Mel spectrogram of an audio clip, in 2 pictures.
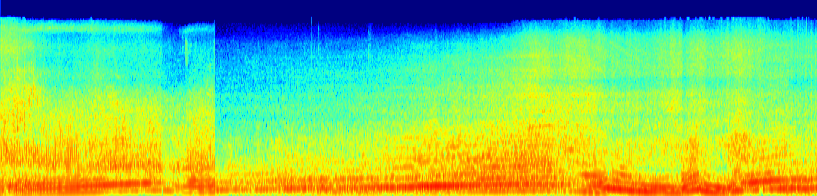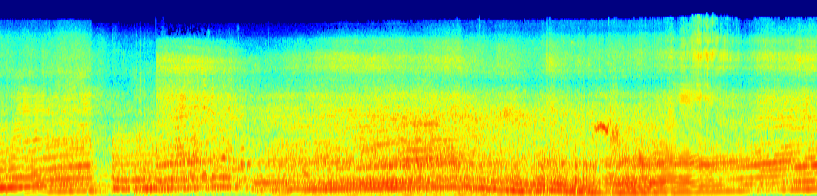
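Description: Hatchback race cars, a Seat Ibiza among them, accelerating hard up a hill-climb course one after another. Each engine climbs in pitch and drops back at every upshift, and the pitch falls steeply as a car passes close by.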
